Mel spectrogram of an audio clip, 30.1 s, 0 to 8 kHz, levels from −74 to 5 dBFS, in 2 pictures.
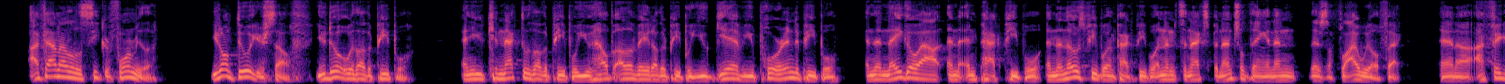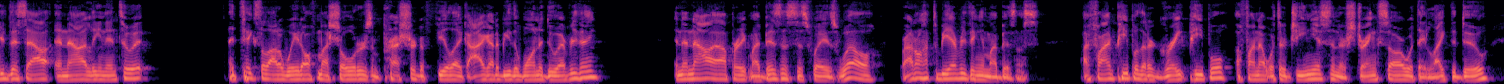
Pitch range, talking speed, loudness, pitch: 110-140 Hz, 275 wpm, -19 LUFS, 120 Hz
